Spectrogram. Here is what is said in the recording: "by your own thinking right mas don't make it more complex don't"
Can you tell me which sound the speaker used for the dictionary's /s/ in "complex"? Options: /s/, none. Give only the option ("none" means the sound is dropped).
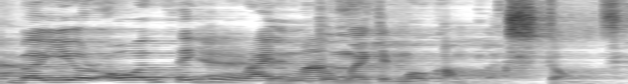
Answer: /s/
